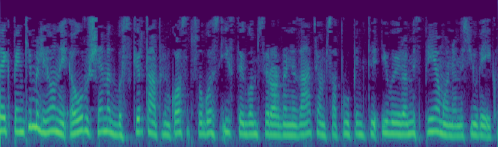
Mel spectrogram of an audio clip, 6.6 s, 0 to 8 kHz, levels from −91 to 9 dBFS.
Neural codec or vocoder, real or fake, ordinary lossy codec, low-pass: none; real; MP3, 24 kbps; 7.2 kHz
